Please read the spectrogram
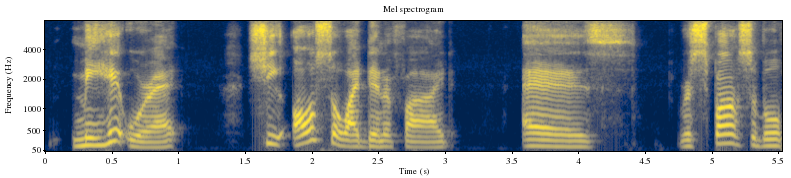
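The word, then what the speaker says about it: Mehet-Weret: Mehit Weret. Like the third way is spelled is the way I'm more familiar with it.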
